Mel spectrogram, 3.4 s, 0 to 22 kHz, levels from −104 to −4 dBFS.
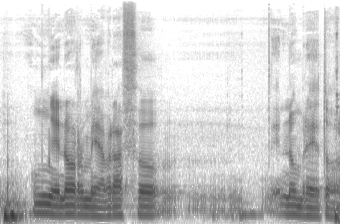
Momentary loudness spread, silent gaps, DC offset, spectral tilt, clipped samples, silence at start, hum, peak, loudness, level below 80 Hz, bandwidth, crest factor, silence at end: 19 LU; none; under 0.1%; -6.5 dB/octave; under 0.1%; 0 s; none; -20 dBFS; -38 LUFS; -60 dBFS; over 20 kHz; 20 dB; 0 s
